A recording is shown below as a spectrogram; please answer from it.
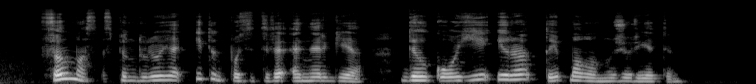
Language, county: Lithuanian, Utena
